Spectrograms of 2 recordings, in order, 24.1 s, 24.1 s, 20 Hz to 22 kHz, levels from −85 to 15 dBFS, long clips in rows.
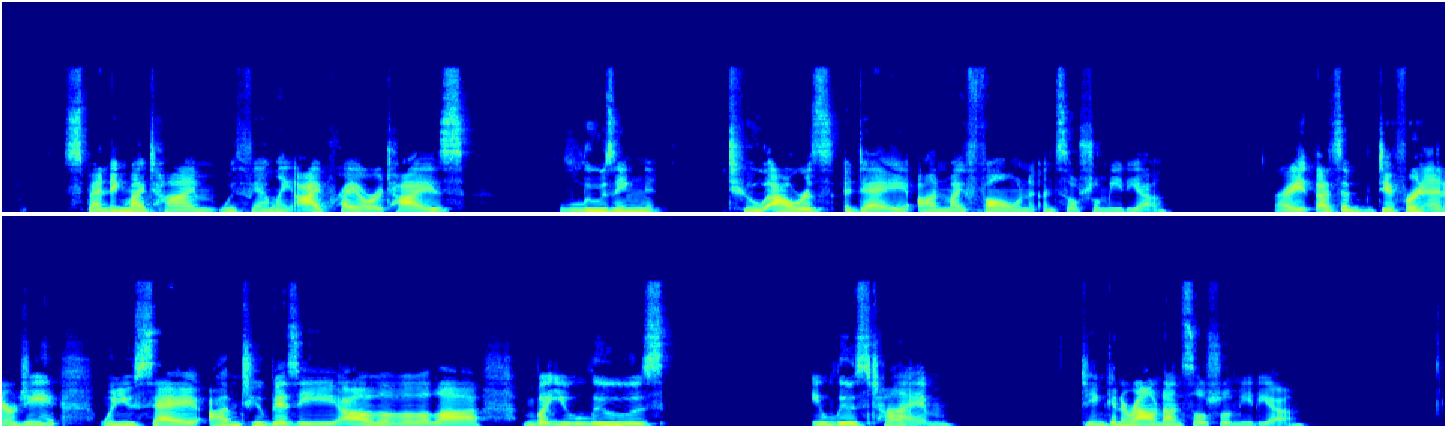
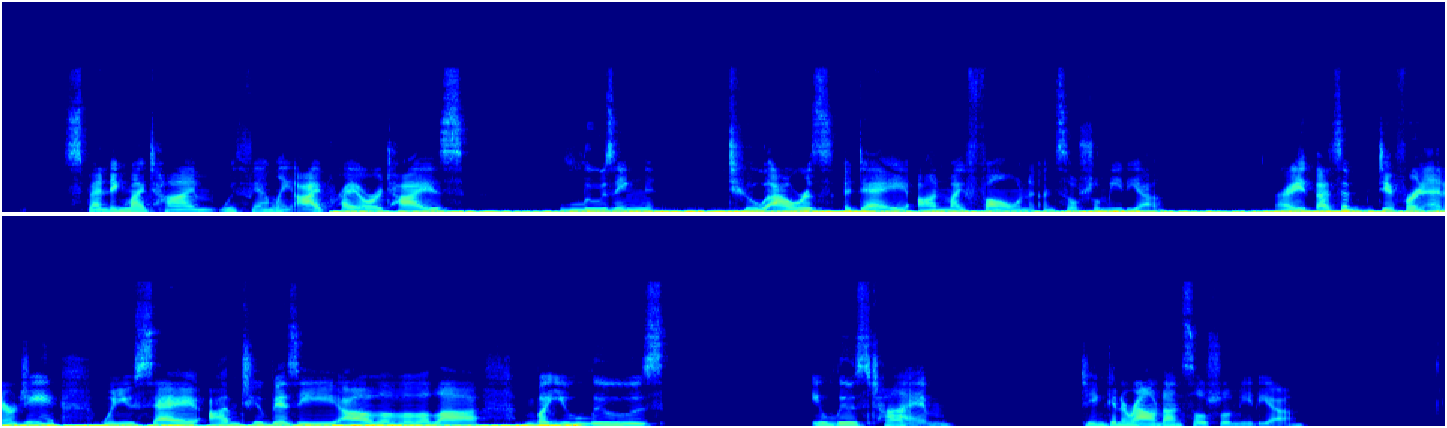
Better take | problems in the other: first | low rumble; noticeable; from 2.5 to 17 s; 15 dB below the speech

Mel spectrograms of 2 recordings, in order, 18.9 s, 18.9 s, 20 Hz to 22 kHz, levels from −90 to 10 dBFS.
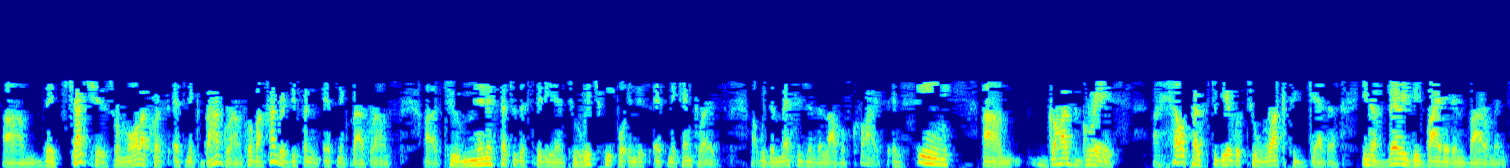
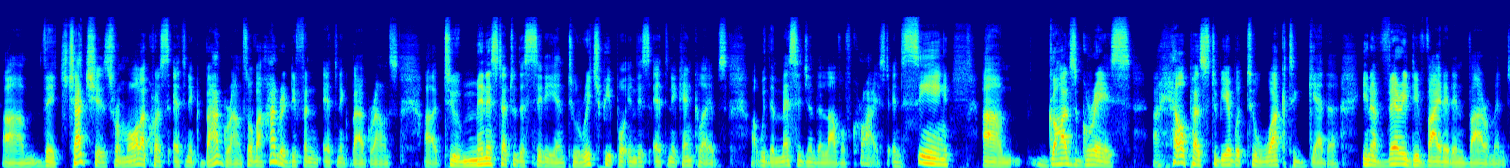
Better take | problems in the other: second | garbled, watery; badly; nothing above 3 kHz

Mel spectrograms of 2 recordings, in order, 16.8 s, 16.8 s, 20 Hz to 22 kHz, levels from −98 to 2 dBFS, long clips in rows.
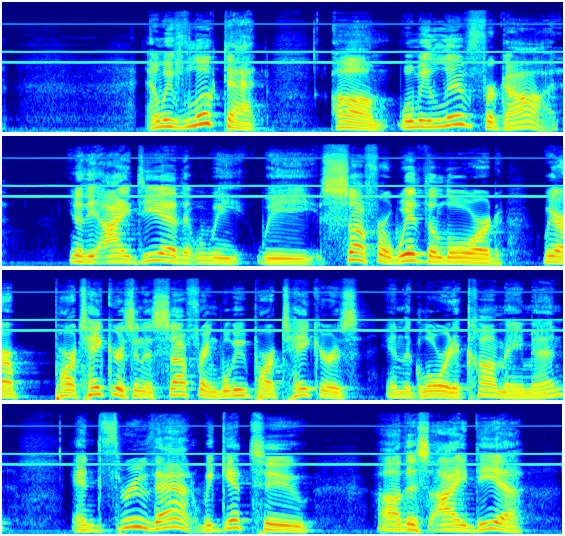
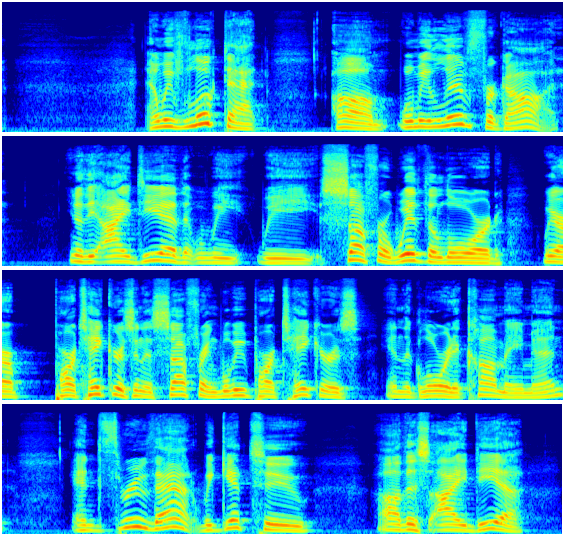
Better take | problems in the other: second | high-pitched whine; faint; throughout; 3.5 kHz, 20 dB below the speech

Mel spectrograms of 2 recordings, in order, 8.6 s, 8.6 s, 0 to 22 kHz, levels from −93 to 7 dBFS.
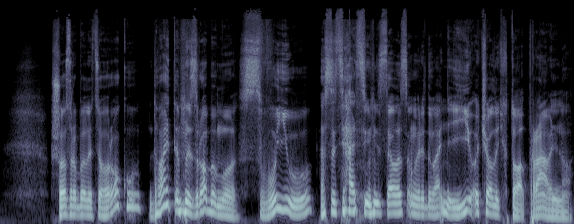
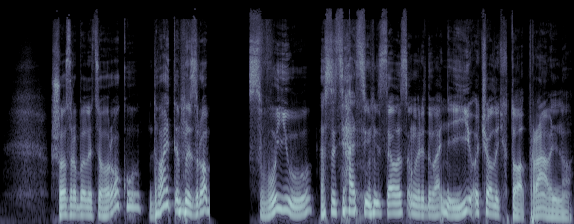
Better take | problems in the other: first | audio cutting out; at 3 s for 0.5 s

